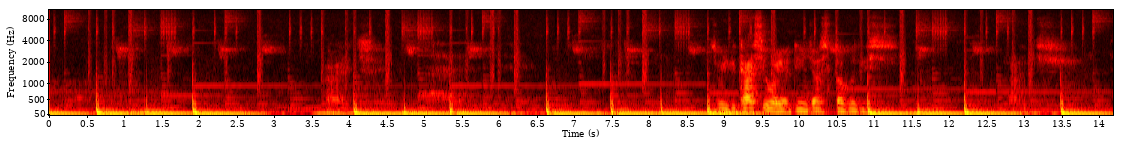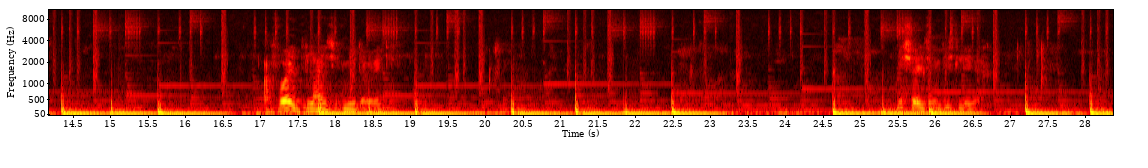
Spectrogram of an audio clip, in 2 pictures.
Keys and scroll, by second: 27.8 space.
